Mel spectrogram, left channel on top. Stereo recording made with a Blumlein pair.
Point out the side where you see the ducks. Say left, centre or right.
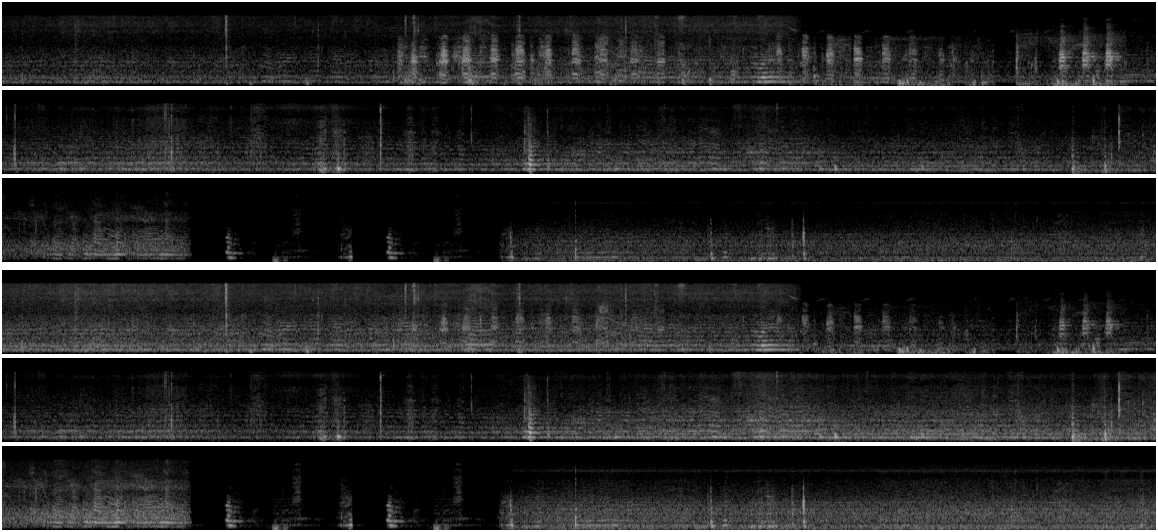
left.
